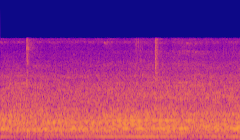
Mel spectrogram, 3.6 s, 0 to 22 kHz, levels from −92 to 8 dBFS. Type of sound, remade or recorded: recorded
